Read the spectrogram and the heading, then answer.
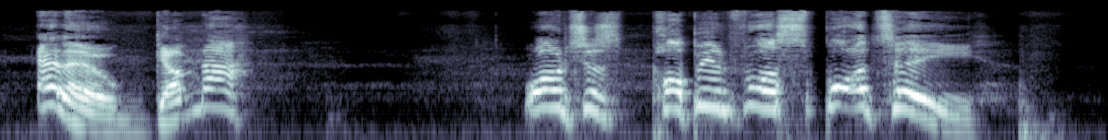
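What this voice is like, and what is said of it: Weak put-on British accent. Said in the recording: “Can you do British? ... I can't do accent. Like, British would be like ... That's the best I can do.”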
